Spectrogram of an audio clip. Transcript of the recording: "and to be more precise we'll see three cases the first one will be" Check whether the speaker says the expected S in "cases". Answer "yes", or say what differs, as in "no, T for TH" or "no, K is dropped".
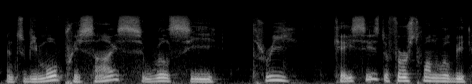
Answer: yes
